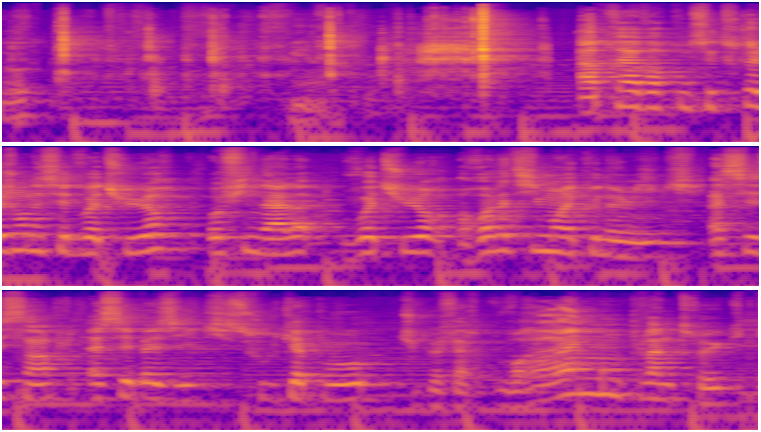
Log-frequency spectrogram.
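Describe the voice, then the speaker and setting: Man, casual car presenter, tongue-in-cheek, slightly high voice, echoey room. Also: fairly quick, hardly any pauses. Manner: jokey, colloquial, tongue-in-cheek. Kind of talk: casual car review to camera. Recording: roomy echo with music underneath. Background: music.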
